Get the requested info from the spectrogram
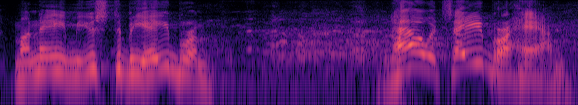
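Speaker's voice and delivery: high, slow, laughing mock threat; comic old Abraham. Old Abraham waving his knife at the camp men, laughing mock threat.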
